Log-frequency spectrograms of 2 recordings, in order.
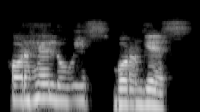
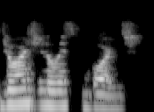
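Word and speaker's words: Jorge Luis Borges: specifically this author His name is Should Be pronounced As Jorge Jorge Luis borgz But since we are using ng English um American so we can read this as George Lewis borge from Argentina so his work has been described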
